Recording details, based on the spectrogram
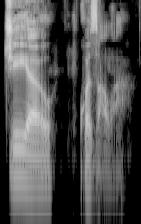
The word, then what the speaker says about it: Joe Kwaczala: Now, this guy, people have a hard time pronouncing his name, but I can do it. Gio Kwaczala. – You nailed it. – Right? – Yeah. – Gio. – Gio, yeah. You know, most people see, they see Joe, they the J-O-E, they think they know it.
